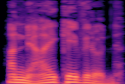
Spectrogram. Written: विरुद्ध

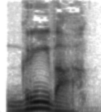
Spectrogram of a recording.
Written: ग्रीवा

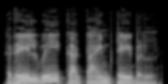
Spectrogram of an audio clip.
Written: टाइम-टेबुल

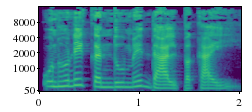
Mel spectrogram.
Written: कंदु

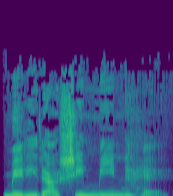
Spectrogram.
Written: मीन

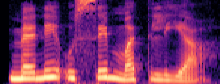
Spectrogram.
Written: मंत

